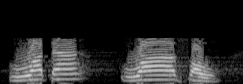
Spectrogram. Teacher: تو واو کا مخرج کیا ہے؟ دونوں ہونٹوں کی گولائی. وتواصوا، جب اس کی زبر پڑھیں گے تو آواز اور منہ کھول دیں گے.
